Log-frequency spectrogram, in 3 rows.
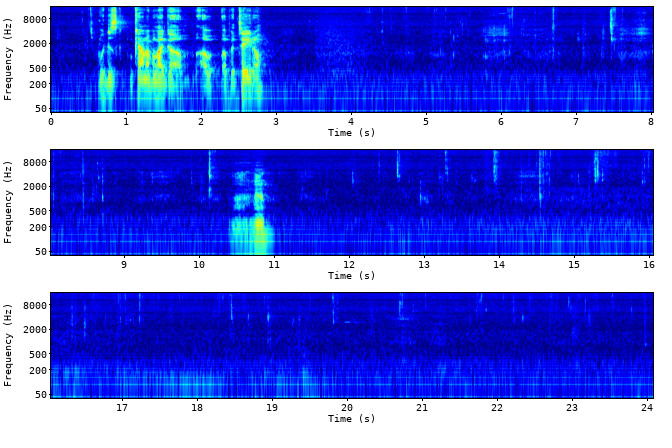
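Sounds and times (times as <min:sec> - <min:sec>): wet chewing: 0:04.3 - 0:10.4, 0:11.2 - 0:24.0.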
